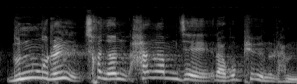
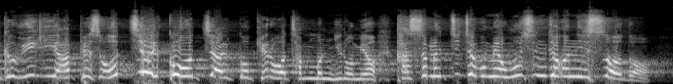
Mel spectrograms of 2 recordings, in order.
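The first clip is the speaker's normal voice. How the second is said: loud, urgent preacher's appeal; preaching at full force; 7 semitones higher, 9 dB louder than usual. Acted. Pastor pleading with his congregation, loud preaching. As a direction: press the congregation hard, voice raised and ringing.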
